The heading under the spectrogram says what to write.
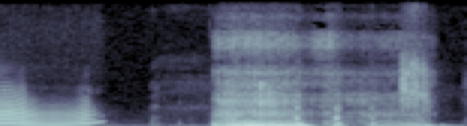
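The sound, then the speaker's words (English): A person makes a vocal burp imitation: a short, wavering hummed tone, a brief pause, then a long, low, rough and gravelly belch-like rasp lasting about a second, fairly loud. “Hit me with an impression of a burp.”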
